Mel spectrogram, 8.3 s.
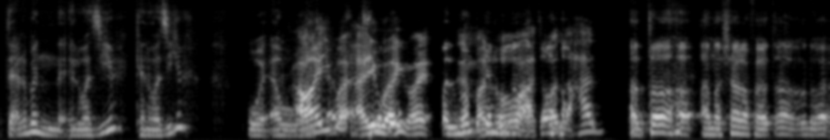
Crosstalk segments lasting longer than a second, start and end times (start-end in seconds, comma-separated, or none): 2.9-5.6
